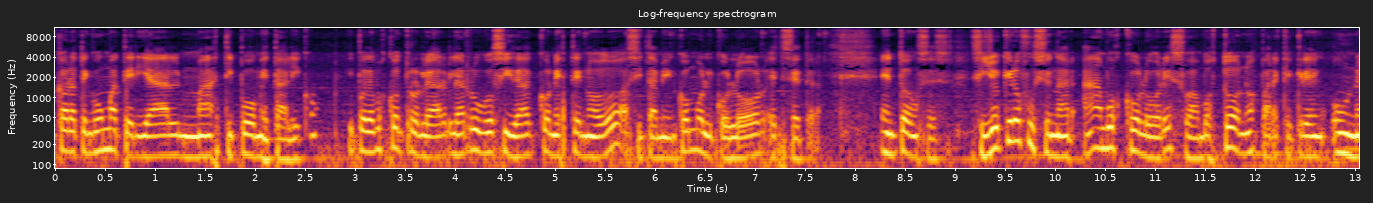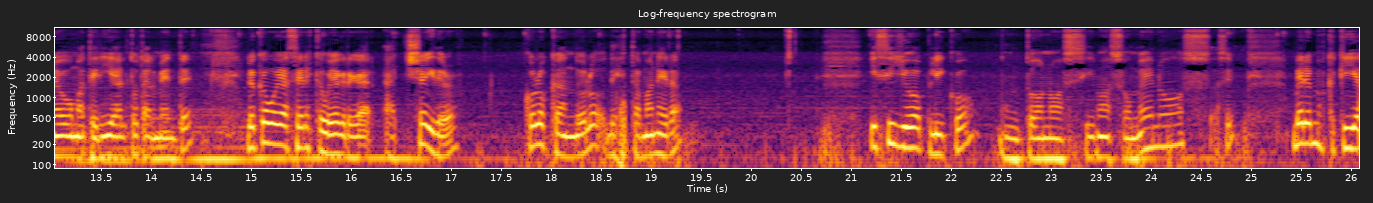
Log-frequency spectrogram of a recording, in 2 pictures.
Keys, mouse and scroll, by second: 4.3-7.3 drag, 7.4-9.4 drag, 11.0 click, 12.9-14.9 drag, 18.2-19.8 drag, 20.7 click, 21.7 click, 25.2 click.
